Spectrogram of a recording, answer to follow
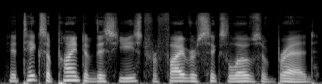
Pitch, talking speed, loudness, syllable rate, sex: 145 Hz, 260 wpm, -19 LUFS, 5.2 syllables/s, male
